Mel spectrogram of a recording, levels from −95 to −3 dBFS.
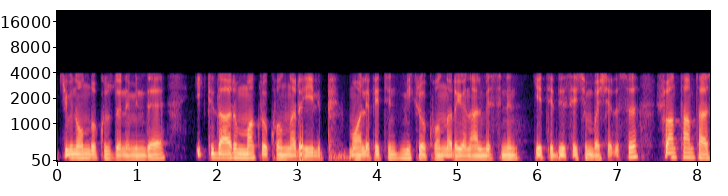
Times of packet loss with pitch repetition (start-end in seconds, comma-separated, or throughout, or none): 3.04-3.06, 6.24-6.26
